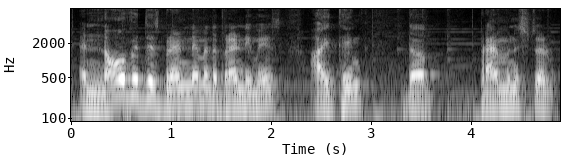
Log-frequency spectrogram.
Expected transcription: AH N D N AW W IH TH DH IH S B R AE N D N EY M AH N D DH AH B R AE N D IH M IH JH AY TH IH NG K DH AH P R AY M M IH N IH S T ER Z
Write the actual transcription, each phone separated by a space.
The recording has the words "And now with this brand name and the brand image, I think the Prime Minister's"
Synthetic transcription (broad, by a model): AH N D N AW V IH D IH S B R AE N D N EY M AH N D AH B R AE N D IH M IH Z AY T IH NG K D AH P R AY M M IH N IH S T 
